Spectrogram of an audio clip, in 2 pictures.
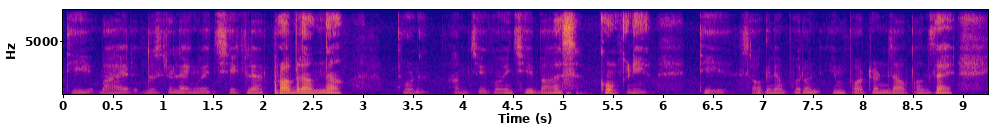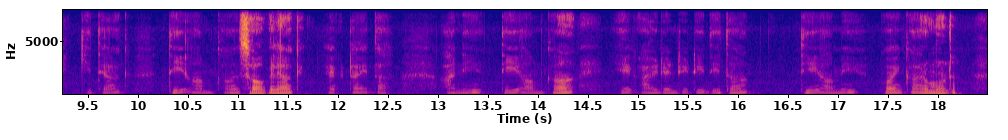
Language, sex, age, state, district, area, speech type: Goan Konkani, male, 18-30, Goa, Salcete, rural, spontaneous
